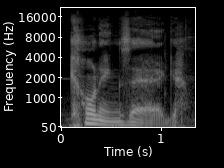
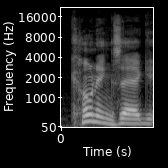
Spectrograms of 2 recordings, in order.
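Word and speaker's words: Koenigsegg: do to end gaming and go to videos koningzag the world's most unpronounceable car name k-o-e-n-i-g-s-e-g-g koning's egg is a swedish car company that is known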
